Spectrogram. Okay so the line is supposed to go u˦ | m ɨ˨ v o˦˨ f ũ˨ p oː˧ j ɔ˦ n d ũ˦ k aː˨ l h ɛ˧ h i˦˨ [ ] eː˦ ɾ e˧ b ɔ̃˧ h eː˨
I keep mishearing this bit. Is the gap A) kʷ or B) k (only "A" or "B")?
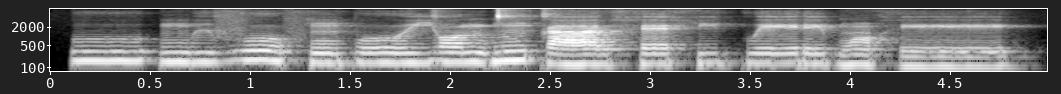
A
